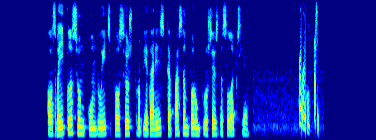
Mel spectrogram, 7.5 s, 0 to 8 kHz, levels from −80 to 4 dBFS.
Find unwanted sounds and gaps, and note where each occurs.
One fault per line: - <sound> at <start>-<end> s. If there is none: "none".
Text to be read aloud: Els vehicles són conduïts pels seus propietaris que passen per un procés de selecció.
- chirp at 6.0-6.4 s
